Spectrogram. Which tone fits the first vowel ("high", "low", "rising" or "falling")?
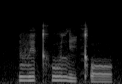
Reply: falling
